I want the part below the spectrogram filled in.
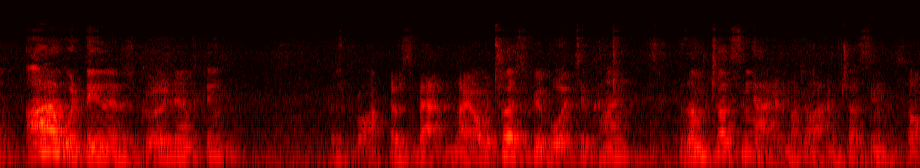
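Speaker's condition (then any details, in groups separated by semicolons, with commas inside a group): Traumatic brain injury; walking now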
